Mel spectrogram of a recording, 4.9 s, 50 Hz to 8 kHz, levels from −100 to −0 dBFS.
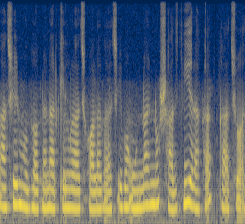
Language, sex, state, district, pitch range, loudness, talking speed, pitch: Bengali, female, West Bengal, Jalpaiguri, 190-230 Hz, -14 LUFS, 160 wpm, 200 Hz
